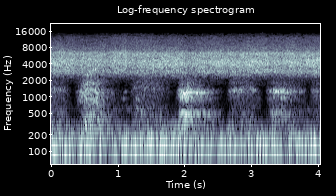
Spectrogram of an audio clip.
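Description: A steady high-pitched insect drone fills the forest. Close to the microphone, a person breathes hard and rhythmically, about one breath every three-quarters of a second, worn out from climbing the steps.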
